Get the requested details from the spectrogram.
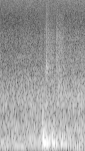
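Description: An apartment door rattles briefly in its frame in gusty wind, a quick cluster of soft knocks and clatter rising out of a steady low background rush, then settling again.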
